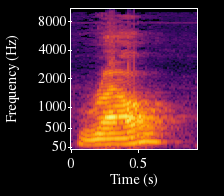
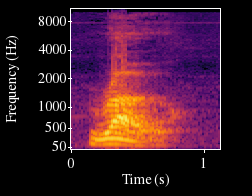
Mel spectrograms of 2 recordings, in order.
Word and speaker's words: row: Also, row, different pronunciation, row, row. A quarrel, a loud argument, a loud noise. To row, verb, to move a boat using oars.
